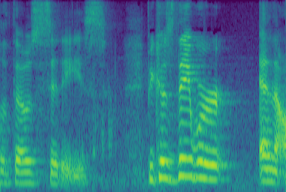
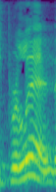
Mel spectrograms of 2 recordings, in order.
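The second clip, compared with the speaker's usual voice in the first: Berlin said as ber-LIN; stress on second syllable; 4 dB louder than usual. Shown as a demonstration. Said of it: "put the accent on the first syllable".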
